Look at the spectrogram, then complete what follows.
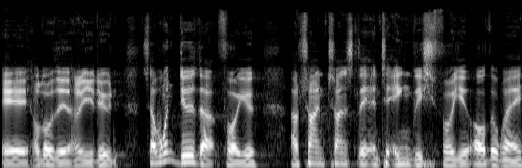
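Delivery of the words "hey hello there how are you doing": rattled-off home accent, words run together. Speaker explaining their home accent, showing how people there talk: fast home accent. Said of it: "usually they speak a bit faster, like".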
